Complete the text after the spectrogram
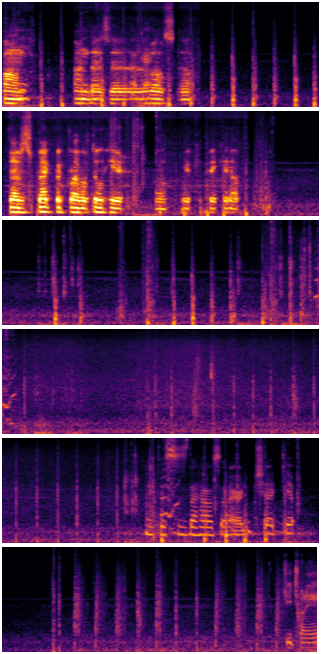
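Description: Footsteps thud quickly on wooden floors and ground.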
